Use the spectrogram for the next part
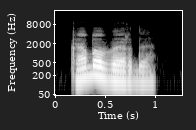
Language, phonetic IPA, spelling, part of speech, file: Russian, [ˈkabə ˈvɛrdɛ], Кабо-Верде, proper noun, Ru-Кабо-Верде.ogg
- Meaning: Cape Verde (an archipelago and country in West Africa)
